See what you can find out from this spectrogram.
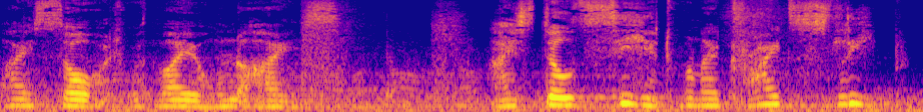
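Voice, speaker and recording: A woman's voice: medium pitch, a little slow, close to an everyday voice. A woman playing a weary, bitter dwarf leader in a video game, guarded, sardonic and solemn. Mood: grim. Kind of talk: dramatic video game voice acting. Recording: long reverberant hall, noisy ambience.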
